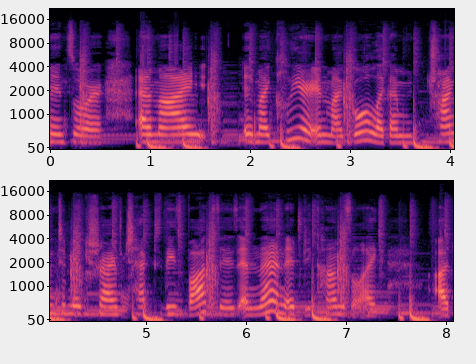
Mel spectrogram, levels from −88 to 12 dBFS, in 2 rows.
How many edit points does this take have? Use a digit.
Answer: 0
